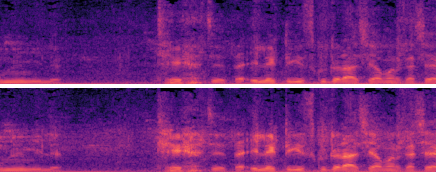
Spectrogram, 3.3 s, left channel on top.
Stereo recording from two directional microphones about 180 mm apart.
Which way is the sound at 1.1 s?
20° left (ahead or behind).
